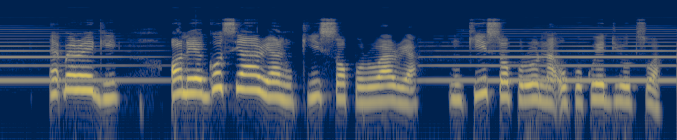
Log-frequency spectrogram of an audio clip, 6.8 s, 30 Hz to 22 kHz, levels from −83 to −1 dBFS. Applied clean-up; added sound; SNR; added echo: none; Wind instrument, woodwind instrument; 14 dB; none.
